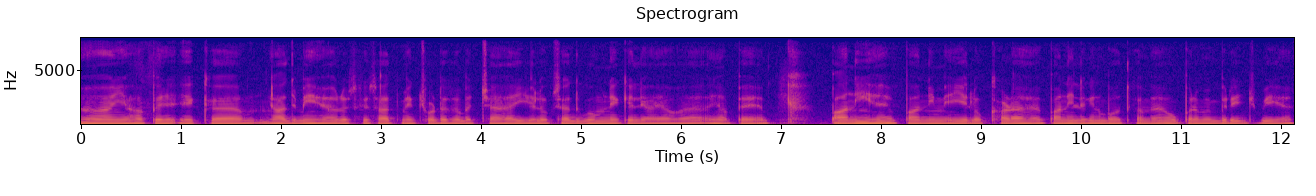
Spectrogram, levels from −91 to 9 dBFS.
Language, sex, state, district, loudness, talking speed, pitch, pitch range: Hindi, male, Bihar, Supaul, -32 LUFS, 215 wpm, 115 Hz, 115-120 Hz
